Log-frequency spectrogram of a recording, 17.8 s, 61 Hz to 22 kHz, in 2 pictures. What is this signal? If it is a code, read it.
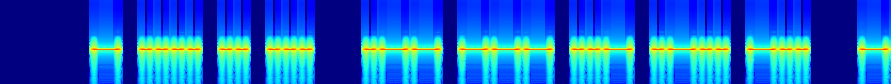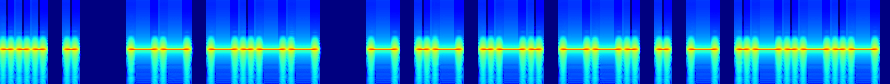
Morse code, heard as a keyed tone, about 15 wpm, 700 Hz. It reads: THIS WOULD BE MY TARGET.
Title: Sentences from Top 1200 Words 15wpm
